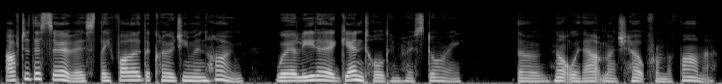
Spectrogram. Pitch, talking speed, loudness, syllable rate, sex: 165 Hz, 190 wpm, -18 LUFS, 5.9 syllables/s, female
